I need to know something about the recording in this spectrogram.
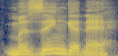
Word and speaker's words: Mazingane: paying attention all yeah mazinga and that is how you say it too cuz I actually heard someone in South Africa say it oh like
